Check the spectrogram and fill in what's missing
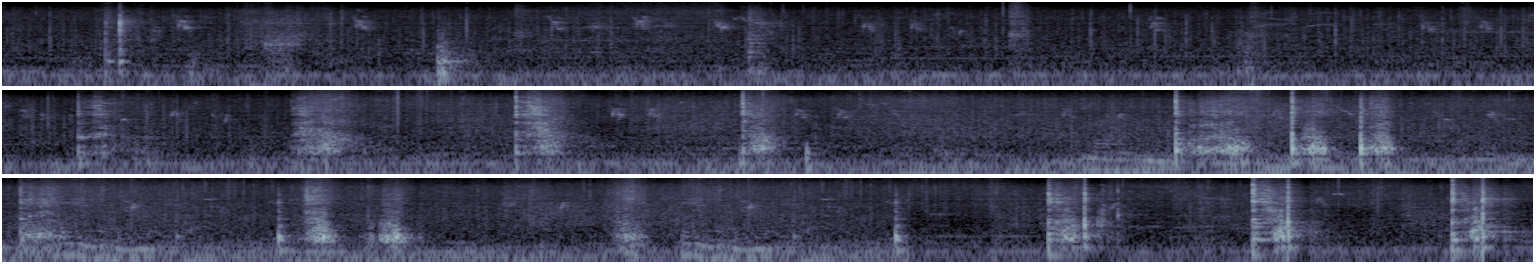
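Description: Glass noodles with egg and pork sausage being stir-fried in a pan: a steady sizzle under repeated sharp scrapes and clacks of a spatula, with no voices.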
